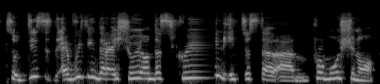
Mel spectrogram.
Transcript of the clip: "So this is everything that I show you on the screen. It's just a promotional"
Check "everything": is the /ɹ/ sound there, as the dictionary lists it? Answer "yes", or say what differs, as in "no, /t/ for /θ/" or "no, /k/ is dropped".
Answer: yes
